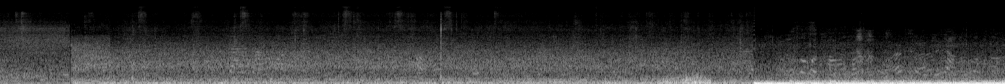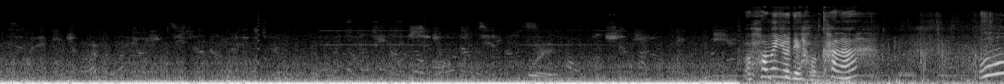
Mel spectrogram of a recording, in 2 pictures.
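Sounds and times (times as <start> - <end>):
bus engine and road rumble: 0.0 - 20.0.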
